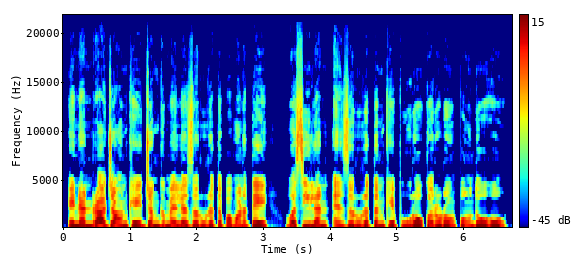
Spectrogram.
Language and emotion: Sindhi, neutral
